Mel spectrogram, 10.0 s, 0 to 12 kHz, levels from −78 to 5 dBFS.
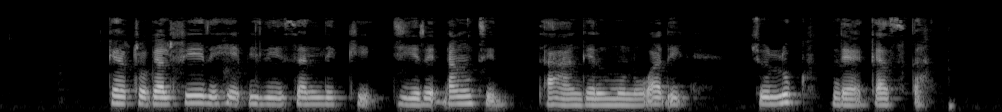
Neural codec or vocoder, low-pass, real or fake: none; 7.2 kHz; real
